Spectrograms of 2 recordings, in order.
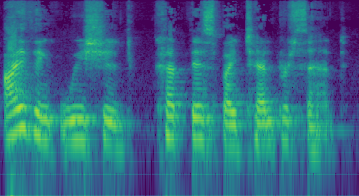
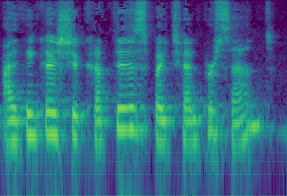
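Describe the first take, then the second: First: It ends with a falling, statement tune. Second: It ends with a rising, question tune.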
